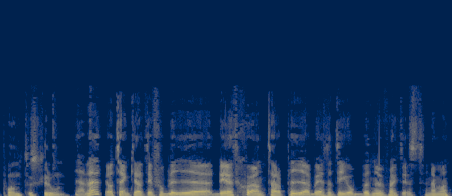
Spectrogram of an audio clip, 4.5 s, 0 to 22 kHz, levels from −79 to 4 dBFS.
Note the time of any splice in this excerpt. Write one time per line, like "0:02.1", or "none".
0:01.0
